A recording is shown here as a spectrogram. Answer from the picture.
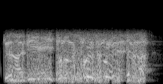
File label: voice message radiator damaged, korean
